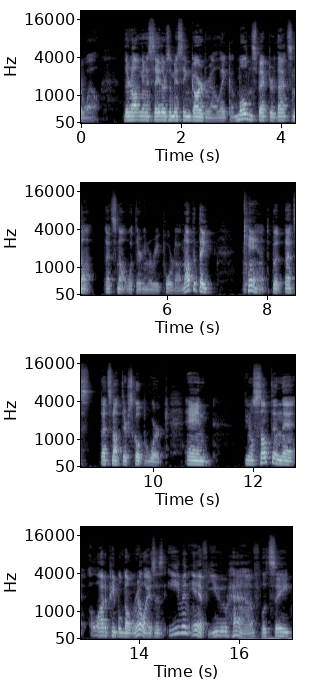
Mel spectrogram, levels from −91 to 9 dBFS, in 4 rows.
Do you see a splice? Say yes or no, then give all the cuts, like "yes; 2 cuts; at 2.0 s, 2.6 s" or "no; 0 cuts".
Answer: no; 0 cuts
